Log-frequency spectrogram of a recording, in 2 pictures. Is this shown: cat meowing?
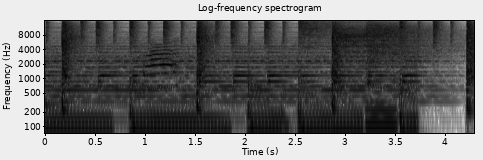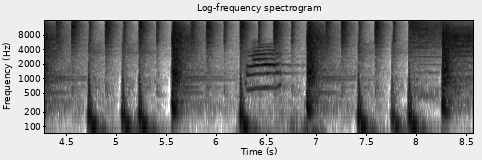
yes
